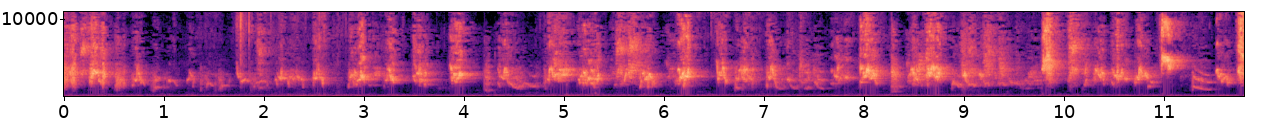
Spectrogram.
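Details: Several pet budgies sing together in a dense, nonstop chatter of squeaks, chirps and scratchy warbles, busy and high, with a few rising whistled notes.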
